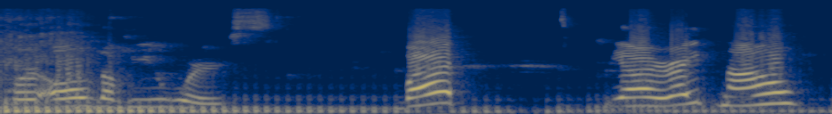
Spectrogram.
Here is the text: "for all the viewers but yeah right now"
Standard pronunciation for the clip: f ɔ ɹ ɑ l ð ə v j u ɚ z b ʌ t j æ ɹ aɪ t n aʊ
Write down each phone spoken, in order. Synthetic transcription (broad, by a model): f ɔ ɹ ɑ l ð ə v j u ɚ s b ʌ t j æ ɹ aɪ t n aʊ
